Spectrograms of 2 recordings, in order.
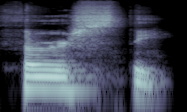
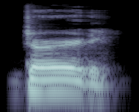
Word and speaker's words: thirsty: out of your mouth like third thirsty thirsty so it should not sound like dirty okay so so if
